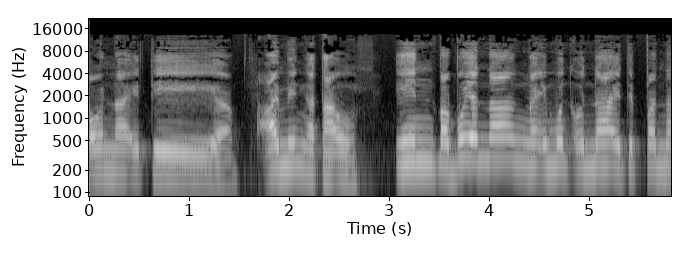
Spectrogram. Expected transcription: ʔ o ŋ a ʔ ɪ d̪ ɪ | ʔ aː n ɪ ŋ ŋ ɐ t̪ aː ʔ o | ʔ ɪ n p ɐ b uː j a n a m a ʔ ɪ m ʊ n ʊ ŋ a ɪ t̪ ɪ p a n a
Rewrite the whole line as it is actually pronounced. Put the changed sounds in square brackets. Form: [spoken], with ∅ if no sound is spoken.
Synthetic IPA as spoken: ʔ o [n] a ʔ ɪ [t̪] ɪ | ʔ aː [m] ɪ [n] ŋ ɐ t̪ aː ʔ o | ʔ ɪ n p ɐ b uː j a n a [ŋ] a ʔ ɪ m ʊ n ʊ [n] a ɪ t̪ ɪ p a n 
